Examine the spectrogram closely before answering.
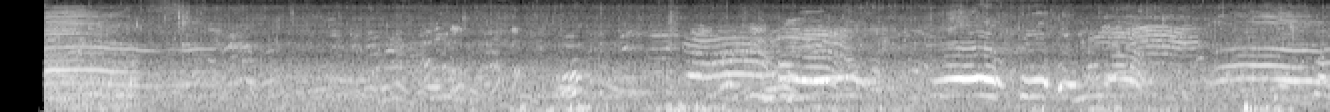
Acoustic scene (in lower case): park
